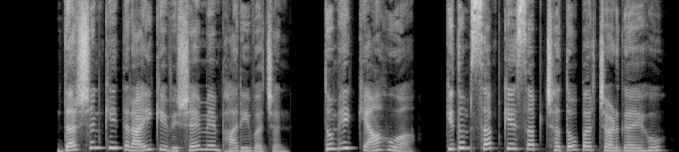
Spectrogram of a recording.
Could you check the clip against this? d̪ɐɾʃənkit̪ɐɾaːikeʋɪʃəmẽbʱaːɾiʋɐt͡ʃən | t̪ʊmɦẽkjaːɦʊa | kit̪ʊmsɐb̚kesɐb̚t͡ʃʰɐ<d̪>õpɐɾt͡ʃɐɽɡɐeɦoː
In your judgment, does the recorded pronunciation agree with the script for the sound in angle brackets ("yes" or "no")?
no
